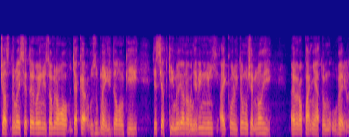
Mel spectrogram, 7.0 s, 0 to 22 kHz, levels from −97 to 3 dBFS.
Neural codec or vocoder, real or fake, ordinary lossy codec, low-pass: vocoder, 22.05 kHz, 80 mel bands, HiFi-GAN; fake; none; 7.2 kHz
